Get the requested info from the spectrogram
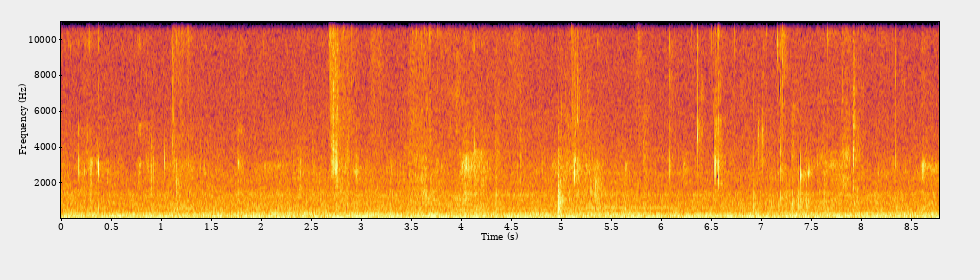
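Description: Chewing and mouth sounds of someone eating egg fried rice, with scattered small clicks from a wooden spoon scooping in the bowl, over a steady low hum.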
